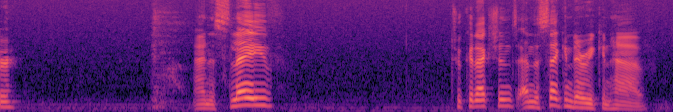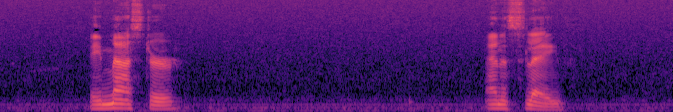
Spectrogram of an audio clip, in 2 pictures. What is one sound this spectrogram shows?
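A man speaks calmly through a clip-on microphone.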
